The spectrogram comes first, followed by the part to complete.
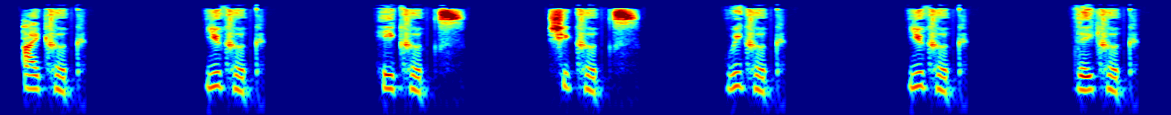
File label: cook affirmative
